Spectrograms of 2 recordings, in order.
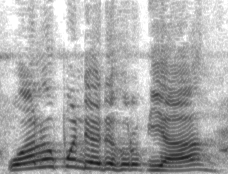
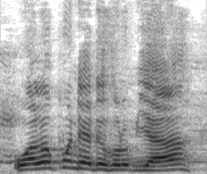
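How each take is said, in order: The two takes are said the same way.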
